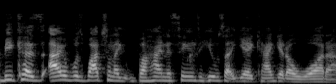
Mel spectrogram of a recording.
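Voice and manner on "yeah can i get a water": put-on casual Australian accent, clearly heard on "water". Retelling how a man behind the scenes asked for water: imitating an Australian accent. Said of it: "It was like how he said water".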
